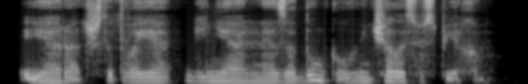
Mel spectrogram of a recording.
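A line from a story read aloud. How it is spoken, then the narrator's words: Even-voiced reply. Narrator (Russian): ровным голосом ответил король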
